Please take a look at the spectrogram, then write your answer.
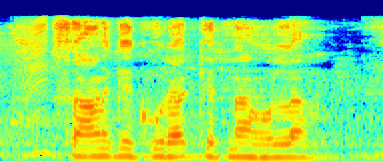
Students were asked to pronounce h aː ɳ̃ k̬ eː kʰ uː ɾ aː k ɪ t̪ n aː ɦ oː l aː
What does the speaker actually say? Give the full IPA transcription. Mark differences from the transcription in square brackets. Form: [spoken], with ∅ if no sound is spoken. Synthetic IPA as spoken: [s] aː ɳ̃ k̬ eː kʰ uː ɾ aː k ɪ t̪ n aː ɦ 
